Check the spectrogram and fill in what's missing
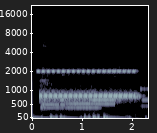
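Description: A phone rings steadily for about two seconds, a bright sustained electronic tone with soft low thumps underneath, close and fairly loud, cutting off near the end.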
